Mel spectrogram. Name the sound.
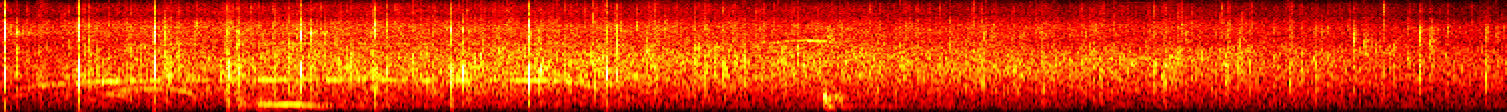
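audience applause for graduates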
